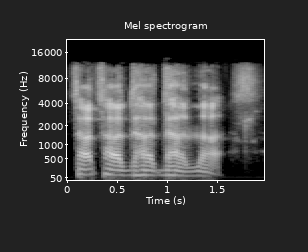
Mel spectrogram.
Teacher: The tongue is against the tip of the teeth. That's not typical in American English, at least.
